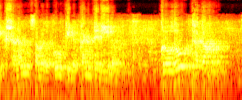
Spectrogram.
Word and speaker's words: क्रोधोद्धतं: क्रोधोद्धतम इसका उच्चारण म के समान।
